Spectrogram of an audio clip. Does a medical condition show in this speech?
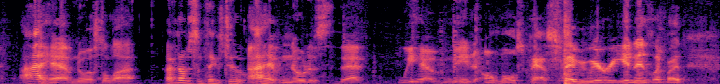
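No.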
